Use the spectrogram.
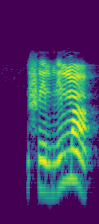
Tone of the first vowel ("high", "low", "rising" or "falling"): low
